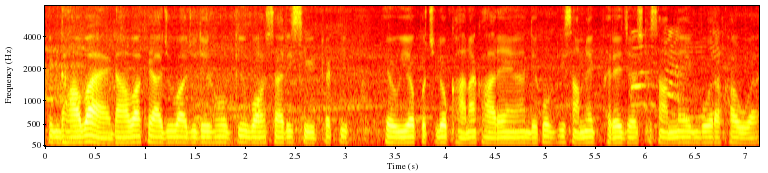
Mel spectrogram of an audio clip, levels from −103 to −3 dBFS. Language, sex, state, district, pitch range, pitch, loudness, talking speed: Hindi, male, Madhya Pradesh, Katni, 115-120 Hz, 115 Hz, -22 LUFS, 235 wpm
